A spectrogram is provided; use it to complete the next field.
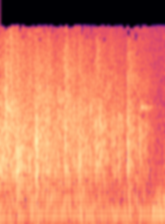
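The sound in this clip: An audience applauds to welcome a speaker to the front. Many hands clap in a steady patter at moderate loudness, with no voices over it.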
